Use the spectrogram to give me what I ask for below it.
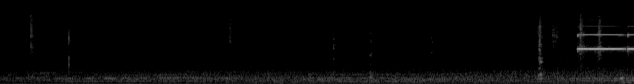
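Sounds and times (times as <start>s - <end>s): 
van seatbelt warning beeping: 5.8s - 6.3s.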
